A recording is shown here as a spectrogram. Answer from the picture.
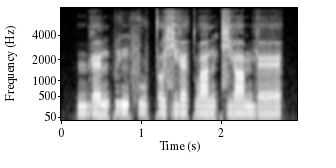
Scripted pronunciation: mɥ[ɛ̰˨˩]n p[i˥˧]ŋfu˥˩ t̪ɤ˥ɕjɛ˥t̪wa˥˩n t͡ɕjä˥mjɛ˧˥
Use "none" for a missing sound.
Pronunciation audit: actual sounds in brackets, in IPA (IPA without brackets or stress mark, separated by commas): ɛ̰˨˩, i˥˧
